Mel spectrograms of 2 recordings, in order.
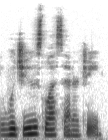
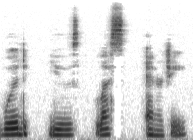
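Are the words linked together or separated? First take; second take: linked; separated. First: The words run together, final consonants linked. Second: Each word is said separately, without linking. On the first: "you would say" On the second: "instead of saying"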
